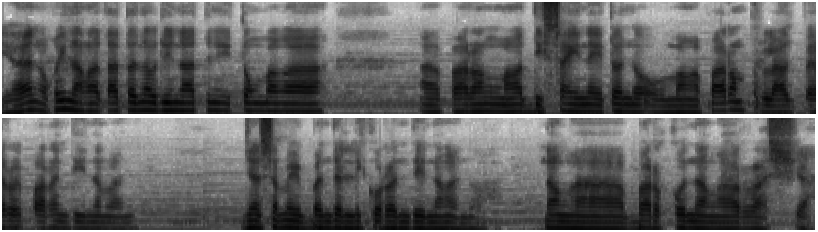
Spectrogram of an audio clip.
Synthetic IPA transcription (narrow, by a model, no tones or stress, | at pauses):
janʔoːkɛjnɐkɐt̪aːt̪ɐnɐwd̪ɪnːaːt̪ɪnɪt̪o̞ŋmɐŋa | ʔapaːɾɐŋmɐŋad̪ɪsajnːɐʔɪt̪o̞no̞ʔomɐŋapaːɾɐŋflaɡ̚pɛːɾopaːɾɐŋhɪnd̪inɐman | d͡ʒansɐmɐjbɐnd̪ɐlːɪkʊɾand̪ɪnːɐŋɐno̞ | nɐŋabaɾko̞nɐŋɐɾaʃɐ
